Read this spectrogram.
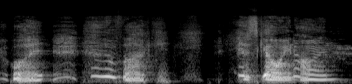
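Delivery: high, slow, drawn-out panicked shout; a frantic father bursting in; hammed-up shock, stretched out and loud; panicked yell. Dad bursts into the room.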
